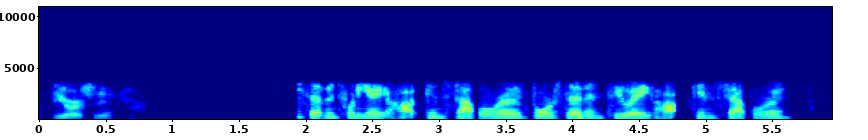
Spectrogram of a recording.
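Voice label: Sheriff's Office Dispatch 1, p25; wake p25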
